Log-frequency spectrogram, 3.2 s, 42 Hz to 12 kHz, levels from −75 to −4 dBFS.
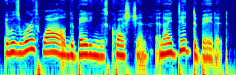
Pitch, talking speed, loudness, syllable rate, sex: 210 Hz, 230 wpm, -16 LUFS, 6.1 syllables/s, female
